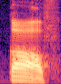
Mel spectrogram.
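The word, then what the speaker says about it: calf: L silent है और सी ए एल एफ में एल जो है वो साइलेंट है और इसको हम किस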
